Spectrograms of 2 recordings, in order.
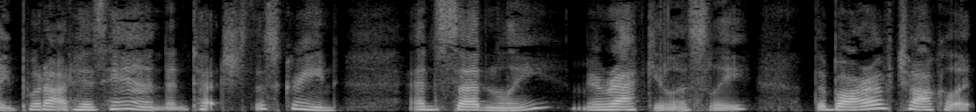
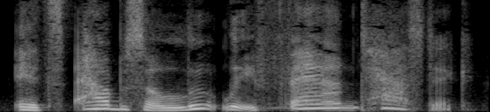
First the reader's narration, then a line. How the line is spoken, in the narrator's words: gasped Grandpa Joe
